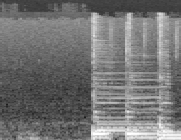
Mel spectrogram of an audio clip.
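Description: Video game background music for the noon hour, a retro-style soundtrack that enters abruptly after a near-silent lead-in with sustained bright chords, shifting harmony twice over a steady low bass.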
